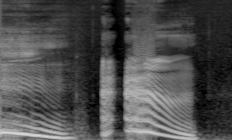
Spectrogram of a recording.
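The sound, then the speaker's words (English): A loud throat clearing by a man in two drawn-out, voiced, groan-like pushes with falling pitch, separated by a brief rough catch, with no talking. “That's his signature. Clearing the throat.”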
